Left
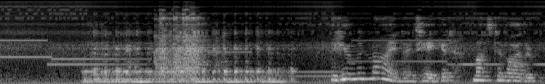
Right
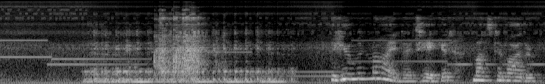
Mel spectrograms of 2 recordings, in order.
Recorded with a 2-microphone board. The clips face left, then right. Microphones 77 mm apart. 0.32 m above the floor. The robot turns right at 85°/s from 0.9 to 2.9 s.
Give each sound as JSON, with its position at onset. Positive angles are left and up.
{"t": 1.5, "sound": "a rattle", "azimuth_deg": -95, "distance_m": 3.0}
{"t": 3.3, "sound": "a woman speaking", "side_deg": 10, "distance_m": 1.7}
